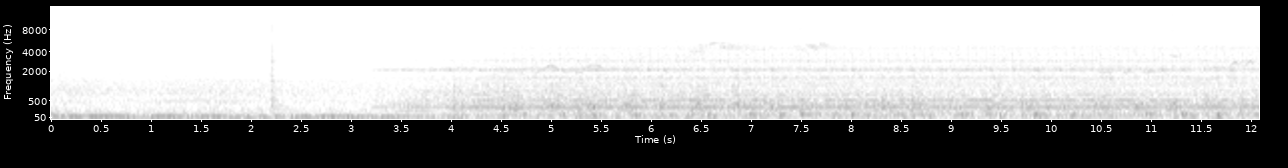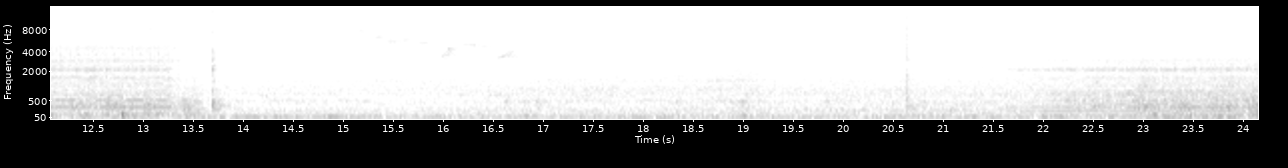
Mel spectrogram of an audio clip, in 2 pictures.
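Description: A washing machine drum turns with a steady hum.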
